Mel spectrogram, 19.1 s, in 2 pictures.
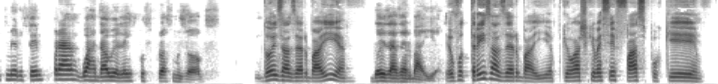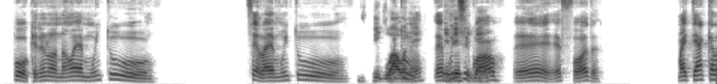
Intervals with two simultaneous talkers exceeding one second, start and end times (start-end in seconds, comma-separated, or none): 14.8-16.2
